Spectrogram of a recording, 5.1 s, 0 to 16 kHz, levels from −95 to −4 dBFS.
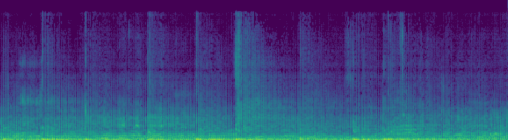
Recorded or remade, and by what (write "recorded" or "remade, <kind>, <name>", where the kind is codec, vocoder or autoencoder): remade, vocoder, BigVGAN v2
